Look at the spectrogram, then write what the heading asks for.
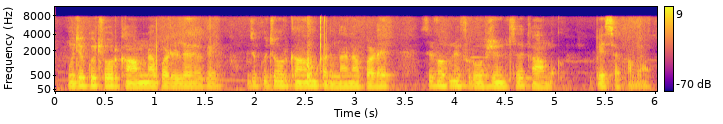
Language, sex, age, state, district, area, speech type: Urdu, male, 18-30, Delhi, Central Delhi, urban, spontaneous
